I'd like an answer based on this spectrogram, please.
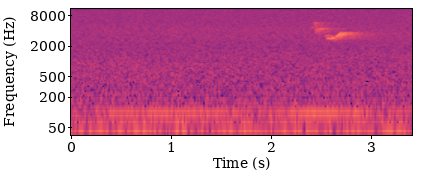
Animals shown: Red-eyed Vireo (Vireo olivaceus)

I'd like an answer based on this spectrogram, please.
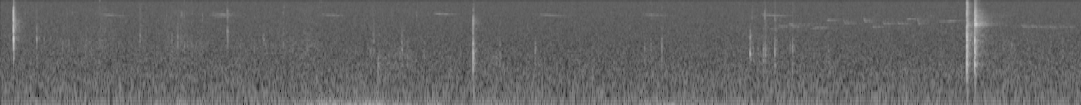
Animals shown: Winter Wren (Troglodytes hiemalis), Brown Creeper (Certhia americana)

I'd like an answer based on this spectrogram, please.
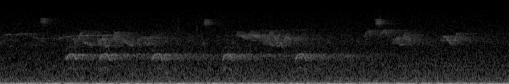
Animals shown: unknown mammal, American Crow (Corvus brachyrhynchos), Eastern Wood-Pewee (Contopus virens), Red-eyed Vireo (Vireo olivaceus)

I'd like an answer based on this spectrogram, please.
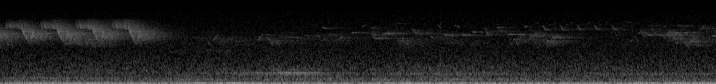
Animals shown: Ovenbird (Seiurus aurocapilla), Red-eyed Vireo (Vireo olivaceus), Winter Wren (Troglodytes hiemalis)

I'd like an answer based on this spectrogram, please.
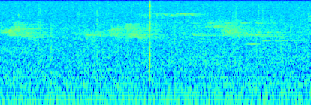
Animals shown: Wood Thrush (Hylocichla mustelina), Red-eyed Vireo (Vireo olivaceus), American Robin (Turdus migratorius), unidentified call, Yellow-rumped Warbler (Setophaga coronata)

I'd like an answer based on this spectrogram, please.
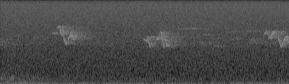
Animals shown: Red-eyed Vireo (Vireo olivaceus)

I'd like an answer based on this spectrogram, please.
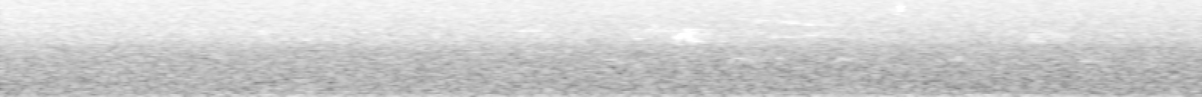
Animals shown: American Crow (Corvus brachyrhynchos)

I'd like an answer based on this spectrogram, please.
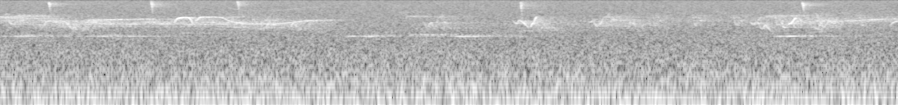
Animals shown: Red-eyed Vireo (Vireo olivaceus), Ovenbird (Seiurus aurocapilla), Eastern Wood-Pewee (Contopus virens), Blue Jay (Cyanocitta cristata)

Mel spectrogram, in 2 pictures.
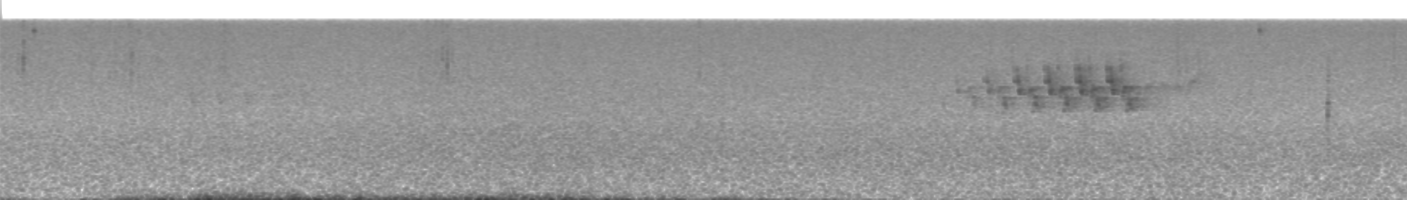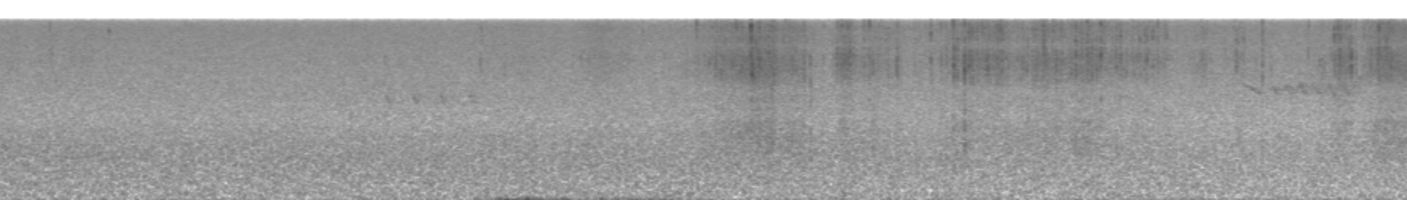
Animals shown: Ovenbird (Seiurus aurocapilla), Black-throated Blue Warbler (Setophaga caerulescens)

